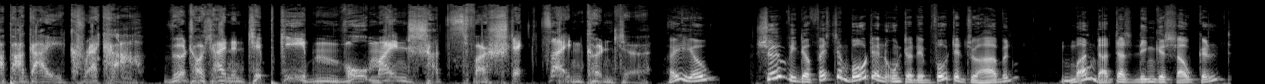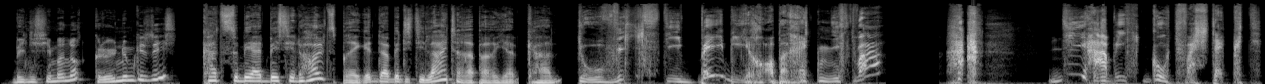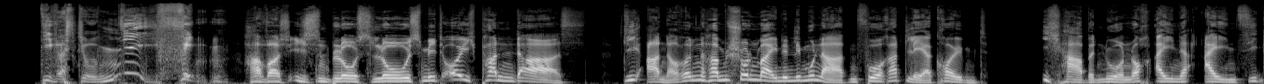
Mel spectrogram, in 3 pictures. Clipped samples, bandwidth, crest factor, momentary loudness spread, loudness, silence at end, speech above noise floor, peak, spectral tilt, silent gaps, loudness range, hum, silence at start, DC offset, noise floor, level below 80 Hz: under 0.1%; 18 kHz; 16 dB; 9 LU; -16 LUFS; 0 s; 29 dB; 0 dBFS; -4 dB/octave; 6.52-6.56 s, 17.85-17.90 s, 18.27-18.42 s, 21.52-22.03 s, 25.28-25.65 s, 35.18-35.68 s; 4 LU; none; 0 s; under 0.1%; -46 dBFS; -36 dBFS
